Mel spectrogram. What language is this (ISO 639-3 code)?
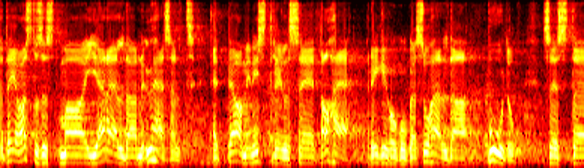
est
